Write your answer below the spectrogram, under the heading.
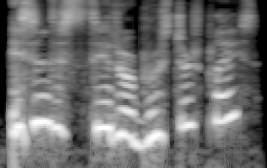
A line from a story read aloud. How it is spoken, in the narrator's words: Aloud she gasped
